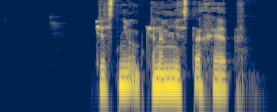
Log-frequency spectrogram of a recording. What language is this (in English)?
Czech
